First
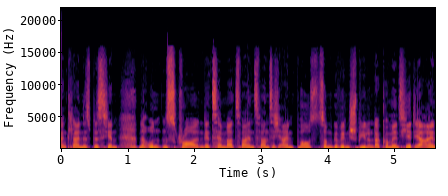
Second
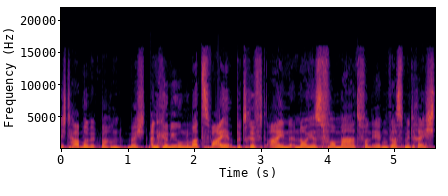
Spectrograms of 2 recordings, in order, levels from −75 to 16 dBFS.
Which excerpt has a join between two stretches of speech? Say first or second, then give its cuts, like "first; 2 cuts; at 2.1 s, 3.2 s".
first; 1 cut; at 2.1 s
